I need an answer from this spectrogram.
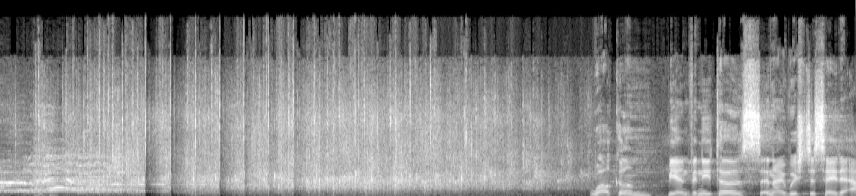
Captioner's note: applause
